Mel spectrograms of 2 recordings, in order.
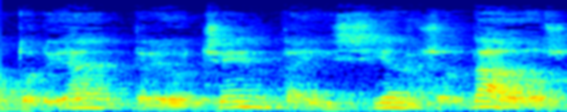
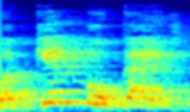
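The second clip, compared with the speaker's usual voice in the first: word of authority; 14 semitones higher, 8 dB louder than usual. Acted. Jesus to the soldiers who come for him, commanding loud call. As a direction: ring out high and loud with authority. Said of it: "esa palabra de autoridad".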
